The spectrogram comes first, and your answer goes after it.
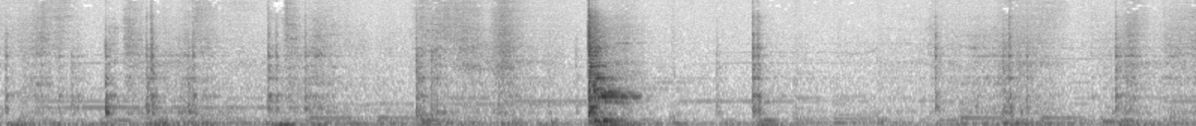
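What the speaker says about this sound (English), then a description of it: "So you want to stir it and stir it and stir it, and it takes a long time" A spoon scrapes and knocks around a pot of thick, sticky melting candle wax, making soft, irregular stirring scrapes and ticks with one sharper clunk midway, fairly quiet and with no talking.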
